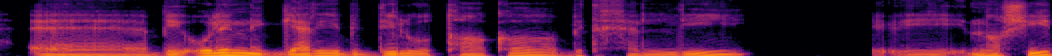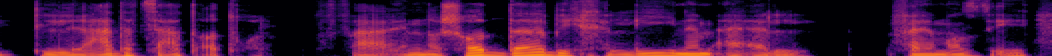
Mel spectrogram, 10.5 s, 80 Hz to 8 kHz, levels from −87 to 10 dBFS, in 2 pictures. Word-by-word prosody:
آآ 85 Hz, -2 st, 0 dB
بيقول 90 Hz, -, +4 dB
إن 135 Hz, -3 st, +8 dB
الجري 105 Hz, +5 st, +3 dB
بيدّي 95 Hz, +1 st, 0 dB
له 110 Hz, -2 st, +1 dB
طاقة 110 Hz, +8 st, -2 dB
بتخلّيه 100 Hz, -, -2 dB, 0.7 s
آآ 90 Hz, 0 st, -8 dB
نشيط 100 Hz, -, +3 dB, 0.2 s
لعدد 90 Hz, +5 st, -2 dB
ساعات -, -, -5 dB
أطول. -, -, -14 dB, 0.2 s
فالنشاط 90 Hz, +10 st, -1 dB
ده 130 Hz, +3 st, +2 dB
بيخلّيه 110 Hz, -2 st, -2 dB
ينام 105 Hz, -1 st, +3 dB
أقل، 80 Hz, -6 st, -7 dB, 0.4 s
فاهم 95 Hz, -2 st, -2 dB
قصدي 95 Hz, 0 st, -6 dB
إيه؟ 110 Hz, +3 st, -6 dB
95 Hz, 120 wpm, -22 LUFS, 90-120 Hz, 0.7 s, إن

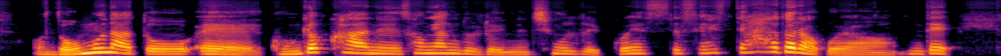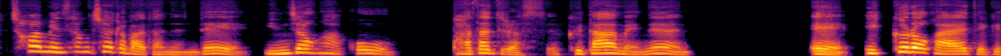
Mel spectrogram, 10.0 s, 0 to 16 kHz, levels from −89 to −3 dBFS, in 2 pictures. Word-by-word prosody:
어 -, -, -11 dB
너무나도 170 Hz, -, +4 dB
예 145 Hz, -8 st, +1 dB
공격하는 200 Hz, +1 st, +1 dB
성향들도 200 Hz, -7 st, -2 dB
있는 140 Hz, +1 st, -6 dB
친구들도 175 Hz, 0 st, -6 dB
있고 175 Hz, +7 st, -4 dB
했을 205 Hz, +1 st, -7 dB
했을 230 Hz, +2 st, -9 dB
때 270 Hz, -, -4 dB
하더라고요. 130 Hz, -, +1 dB
근데 180 Hz, +2 st, -2 dB, 0.3 s
처음엔 325 Hz, -4 st, +1 dB
상처를 300 Hz, -2 st, -3 dB
받았는데 150 Hz, +1 st, -3 dB
인정하고 205 Hz, -, -1 dB, 0.3 s
받아들였어요. 170 Hz, -, -2 dB
그다음에는 195 Hz, -5 st, +1 dB, 0.6 s
예 150 Hz, -5 st, +3 dB
이끌어 265 Hz, +6 st, +6 dB
가야 175 Hz, -4 st, +3 dB
되기 160 Hz, -1 st, -6 dB
185 Hz, 400 characters per minute, -21 LUFS, 155-220 Hz, 0.6 s, 이끌어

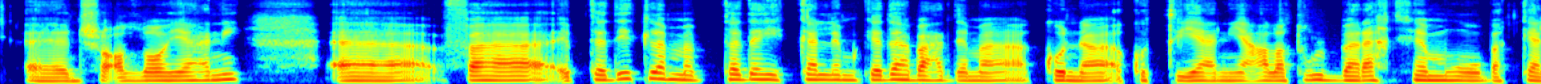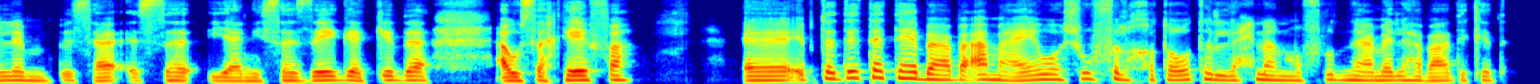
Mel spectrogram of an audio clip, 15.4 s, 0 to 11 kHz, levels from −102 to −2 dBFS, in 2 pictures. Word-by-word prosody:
آآ 145 Hz, 0 st, 0 dB
إن 140 Hz, -, -4 dB
شاء 140 Hz, -, 0 dB
الله 160 Hz, +3 st, +1 dB
يعني." 165 Hz, +6 st, 0 dB, 0.5 s
آآ 155 Hz, 0 st, +1 dB
فابتديت 175 Hz, +5 st, 0 dB
لمّا 205 Hz, -5 st, +2 dB
ابتدى 195 Hz, +4 st, -2 dB
يتكلّم 190 Hz, -1 st, -1 dB
كده 190 Hz, +2 st, +1 dB
بعد 170 Hz, -3 st, -1 dB
ما 155 Hz, 0 st, -2 dB
كُنّا 155 Hz, -2 st, +1 dB
كنت 160 Hz, -, -8 dB
يعني 155 Hz, 0 st, 0 dB
على 155 Hz, 0 st, 0 dB
طول 185 Hz, +4 st, -3 dB
بارخِّم 170 Hz, 0 st, 0 dB
وباتكلّم 155 Hz, 0 st, -2 dB
بس -, -, -6 dB, 0.2 s
س 145 Hz, +3 st, -5 dB, 0.2 s
يعني 140 Hz, -2 st, -1 dB
سذاجة 165 Hz, +3 st, +2 dB
كده 170 Hz, -2 st, 0 dB, 0.4 s
أو 150 Hz, -, +8 dB
سخافة، 175 Hz, +3 st, +4 dB, 0.6 s
آآ 170 Hz, +1 st, +3 dB
ابتديت 255 Hz, +3 st, +1 dB
أتابع 245 Hz, -7 st, +4 dB
بقى 185 Hz, +1 st, +3 dB
معاه 175 Hz, -1 st, 0 dB
وأشوف 205 Hz, +3 st, -2 dB
الخطوات 185 Hz, 0 st, -2 dB
اللي 180 Hz, -5 st, 0 dB
إحنا 185 Hz, +1 st, -1 dB
المفروض 170 Hz, +2 st, -5 dB
نعملها 165 Hz, -1 st, 0 dB
بعد 150 Hz, 0 st, -1 dB
كده. 155 Hz, +1 st, -9 dB
165 Hz, 155 wpm, -23 LUFS, 155-185 Hz, 0.6 s, أو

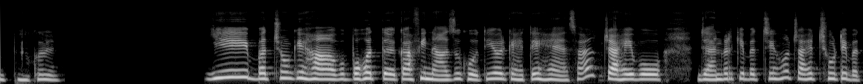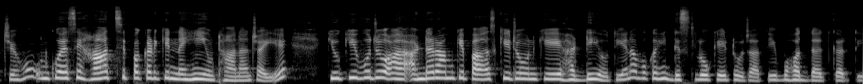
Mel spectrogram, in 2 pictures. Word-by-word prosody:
बिल्कुल। 215 Hz, 0 st, -4 dB, 1.5 s
ये 330 Hz, +4 st, +4 dB
बच्चों 260 Hz, +2 st, 0 dB
के 290 Hz, -, +1 dB
हाँ, 245 Hz, -2 st, +5 dB
वो 240 Hz, -, -3 dB
बहुत 255 Hz, +3 st, +2 dB, 0.2 s
काफ़ी 240 Hz, +2 st, +1 dB
नाज़ुक 235 Hz, +1 st, 0 dB
होती 235 Hz, +1 st, -1 dB
हैं 265 Hz, -, +1 dB
और 260 Hz, -, +2 dB
कहते 240 Hz, +2 st, 0 dB
हैं 230 Hz, -1 st, 0 dB
ऐसा, 255 Hz, -, -4 dB
चाहे 235 Hz, -2 st, +5 dB
वो 235 Hz, -1 st, +2 dB, 0.4 s
जानवर 235 Hz, +2 st, 0 dB
के 260 Hz, +1 st, -5 dB
बच्चे 240 Hz, +1 st, -5 dB
हों 310 Hz, -, -3 dB
चाहे, 255 Hz, -2 st, -1 dB
छोटे 260 Hz, +1 st, -3 dB
बच्चे 210 Hz, +2 st, -6 dB
हों 265 Hz, +11 st, -4 dB
उनको 280 Hz, +2 st, 0 dB
ऐसे 290 Hz, +2 st, +2 dB
हाथ 265 Hz, +3 st, +5 dB
से 325 Hz, -, -4 dB
पकड़ 290 Hz, -1 st, 0 dB
के 290 Hz, +3 st, -2 dB
नहीं 245 Hz, -2 st, +3 dB
उठाना 190 Hz, -2 st, -3 dB
चाहिए, 190 Hz, -, -3 dB, 0.4 s
क्योंकि 280 Hz, +2 st, +1 dB
वो 305 Hz, +2 st, -1 dB
जो 310 Hz, 0 st, +1 dB
अ 255 Hz, -2 st, +5 dB
अंडरआर्म 285 Hz, +4 st, +3 dB
के 295 Hz, -, -1 dB
पास 240 Hz, -1 st, +2 dB
की 280 Hz, -2 st, +1 dB
जो 265 Hz, 0 st, -1 dB
उनकी 245 Hz, 0 st, 0 dB
हड्डी 220 Hz, +3 st, +1 dB
होती 215 Hz, 0 st, -3 dB
है 235 Hz, -, -2 dB
ना 310 Hz, -, -2 dB
वो 280 Hz, -2 st, -5 dB
कहीं 270 Hz, 0 st, -1 dB
डिस्लॉकेट 215 Hz, 0 st, -2 dB
हो 200 Hz, -, -3 dB
जाती 180 Hz, +1 st, -8 dB
है -, -, -3 dB
बहुत 210 Hz, -1 st, -1 dB
दर्द 185 Hz, -2 st, -6 dB
करती 185 Hz, 0 st, -7 dB
245 Hz, 200 wpm, -19 LUFS, 220-275 Hz, 1.5 s, हाँ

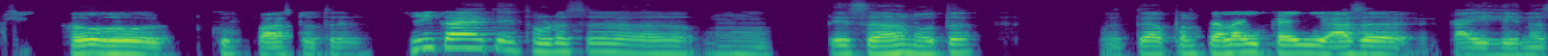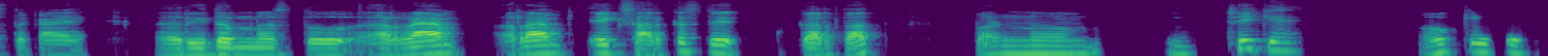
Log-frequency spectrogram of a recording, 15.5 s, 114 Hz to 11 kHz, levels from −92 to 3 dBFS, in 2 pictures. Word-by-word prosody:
हो, 145 Hz, -2 st, -1 dB
हो. 130 Hz, -3 st, +5 dB, 0.2 s
खूप 130 Hz, 0 st, -7 dB
फास्ट 120 Hz, 0 st, +1 dB
होतं. 120 Hz, 0 st, -9 dB, 0.2 s
ठीक 230 Hz, +3 st, -1 dB
आहे 230 Hz, -1 st, +9 dB
ते 200 Hz, -3 st, -2 dB
थोडंसं 165 Hz, 0 st, -2 dB, 0.4 s
अ, 130 Hz, -1 st, -14 dB
अ, -, -, -16 dB, 0.3 s
ते 140 Hz, -, +1 dB
सहन 140 Hz, +1 st, +2 dB
होतं. 135 Hz, +3 st, -1 dB, 0.8 s
ते -, -, +1 dB
आपण 135 Hz, +1 st, -1 dB
त्यालाही 150 Hz, +3 st, +5 dB
काही 145 Hz, -1 st, +5 dB
असं 130 Hz, 0 st, +3 dB, 0.2 s
काही 115 Hz, 0 st, 0 dB
हे 110 Hz, -, -2 dB
नसतं 120 Hz, 0 st, -9 dB
काय 105 Hz, -1 st, -6 dB, 0.5 s
रिदम 115 Hz, +1 st, 0 dB
नसतो. 110 Hz, -2 st, -3 dB, 0.3 s
रॅम्प 140 Hz, +3 st, +5 dB, 0.3 s
रॅम्प 140 Hz, +1 st, +5 dB, 0.2 s
एक 145 Hz, -, -13 dB
सारखंच 170 Hz, +3 st, -3 dB
ते 145 Hz, -, +2 dB, 0.3 s
करतात. -, -, 0 dB, 0.5 s
पण 135 Hz, +1 st, -7 dB
अ, 135 Hz, 0 st, -13 dB, 0.2 s
ठीक 210 Hz, -1 st, -4 dB
आहे 175 Hz, -2 st, -6 dB, 0.7 s
ओके 155 Hz, +1 st, -3 dB
ते 145 Hz, -2 st, -6 dB
135 Hz, 145 wpm, -23 LUFS, 120-150 Hz, 0.8 s, आहे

